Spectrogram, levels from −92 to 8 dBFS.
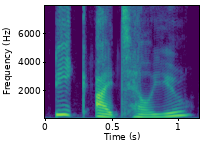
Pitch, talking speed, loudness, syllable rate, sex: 220 Hz, 210 wpm, -20 LUFS, 4.4 syllables/s, female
